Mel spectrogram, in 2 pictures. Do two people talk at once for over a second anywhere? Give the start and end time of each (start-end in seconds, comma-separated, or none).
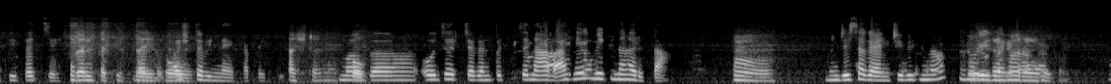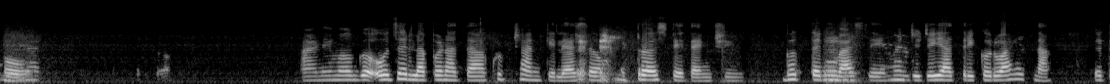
none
